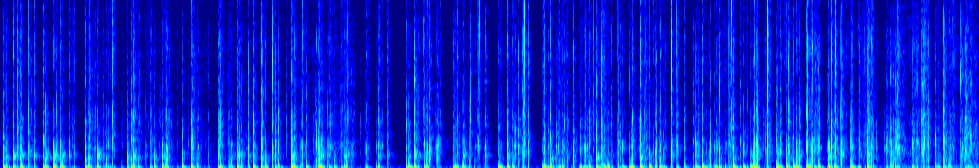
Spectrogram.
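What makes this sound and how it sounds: Long nails quickly tap and scratch both sides of a black foam roller held upright in front of the face. The result is a fast, continuous stream of soft, dull, low thuds with very short decay and faint scratchy texture, with brief pauses before the tapping resumes.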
